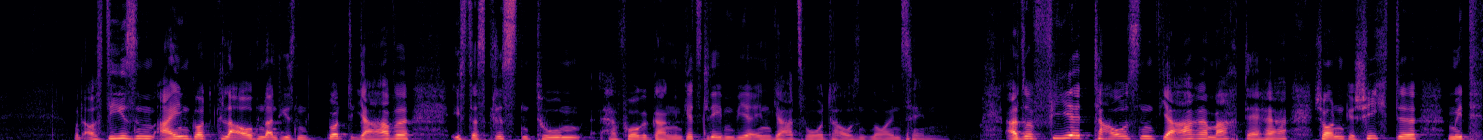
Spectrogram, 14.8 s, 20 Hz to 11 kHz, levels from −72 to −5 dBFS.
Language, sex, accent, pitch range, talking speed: German, male, German, 115-155 Hz, 105 wpm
